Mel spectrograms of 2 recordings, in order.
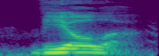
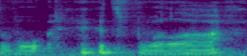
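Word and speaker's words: voilà: It's French, and yeah, he said it very deliberately, and it was Viola. He said Viola. What's that? I'm like, it's voila.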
